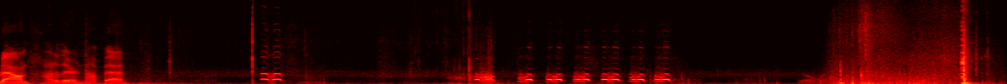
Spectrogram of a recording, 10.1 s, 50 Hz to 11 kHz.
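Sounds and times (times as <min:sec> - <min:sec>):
goose honking: 0:02.6 - 0:02.9, 0:04.8 - 0:06.8.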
